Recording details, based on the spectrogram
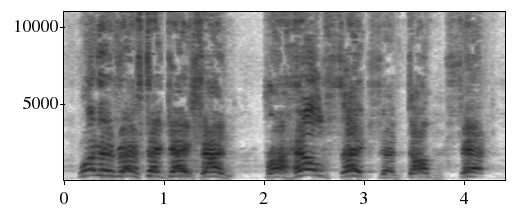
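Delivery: very loud hollering, shouted outburst. A detained woman confronts the officer investigating her, yelling. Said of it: "If you stop yelling".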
